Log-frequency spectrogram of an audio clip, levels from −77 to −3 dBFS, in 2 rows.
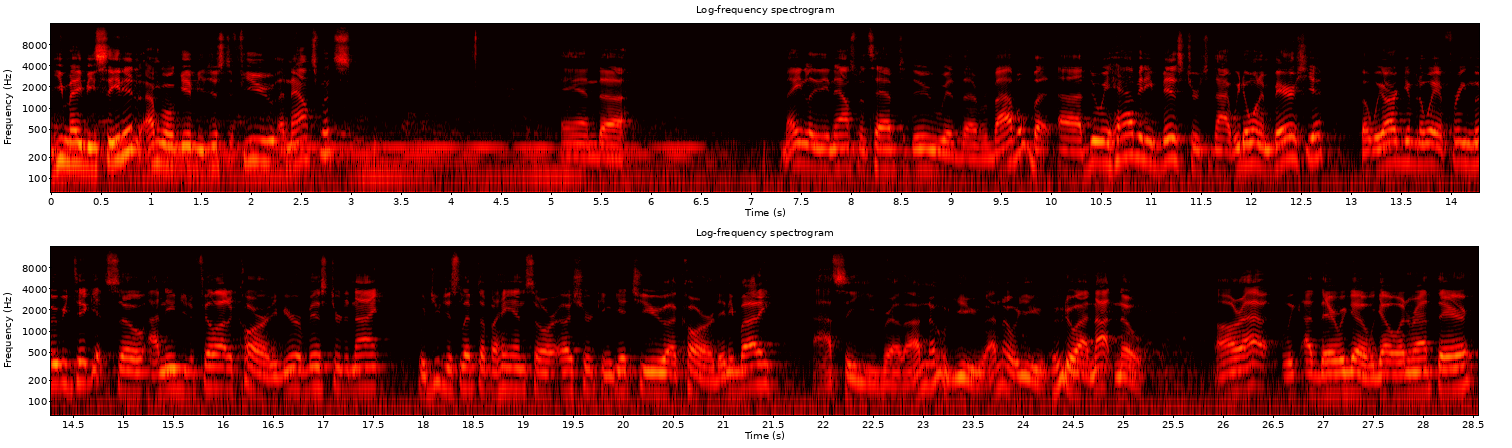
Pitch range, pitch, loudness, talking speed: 105-155 Hz, 135 Hz, -44 LUFS, 220 wpm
